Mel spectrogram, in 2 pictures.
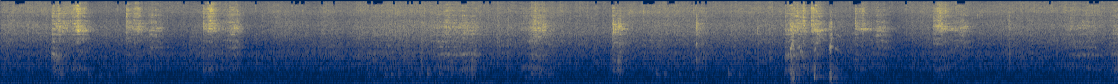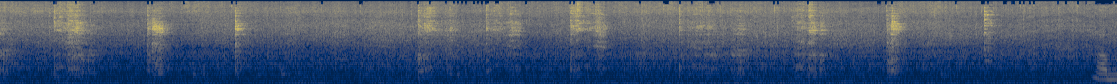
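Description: A pan of vegetables frying on a home stove sizzles steadily while a spoon stirs and scrapes against it in repeated, irregular strokes, with no voices.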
